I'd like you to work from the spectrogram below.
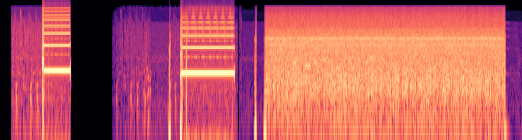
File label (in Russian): Zvuk dispetcher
